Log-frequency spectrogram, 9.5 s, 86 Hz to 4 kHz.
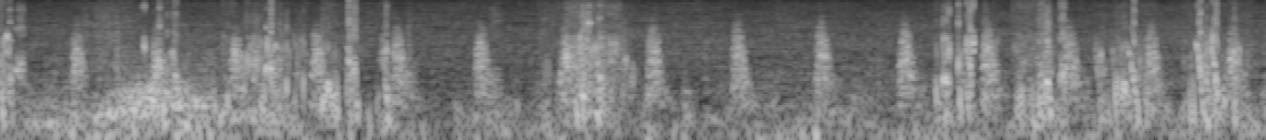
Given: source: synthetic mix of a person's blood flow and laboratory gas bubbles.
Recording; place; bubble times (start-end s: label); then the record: Doppler ultrasound of blood flow; subclavian vein
0.00-0.22 s: bubbles
1.05-1.43 s: bubbles
1.52-1.63 s: bubbles
1.66-2.31 s: bubbles
2.38-2.73 s: bubbles
2.81-2.98 s: bubbles
4.03-4.77 s: bubbles
6.99-7.50 s: bubbles
7.57-8.01 s: bubbles
8.20-8.69 s: bubbles
8.85-9.41 s: bubbles
From the record:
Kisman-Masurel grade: 332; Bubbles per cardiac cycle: rolling drumbeat, 9 or more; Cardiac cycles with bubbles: 50 to 99%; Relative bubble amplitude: moderate (0.250 to 0.450); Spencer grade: 3 (all of the cardiac periods contain showers or single bubble signals, but not dominating or overriding the cardiac motion signals); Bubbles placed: anywhere in the cardiac cycle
